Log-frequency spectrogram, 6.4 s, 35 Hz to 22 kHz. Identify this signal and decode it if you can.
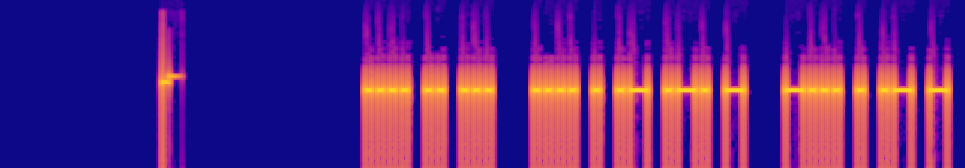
Morse code, heard as a keyed tone, about 30 wpm, 700 Hz. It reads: HIS HEART BEAT
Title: Sentences from Top 1300 Words 30wpm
